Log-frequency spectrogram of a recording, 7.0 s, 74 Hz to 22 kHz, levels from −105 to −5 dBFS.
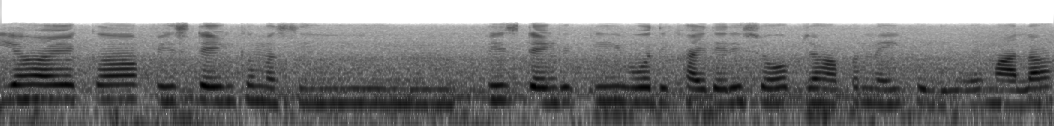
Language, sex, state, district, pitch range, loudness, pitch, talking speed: Hindi, female, Madhya Pradesh, Dhar, 205-225 Hz, -17 LUFS, 215 Hz, 180 wpm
